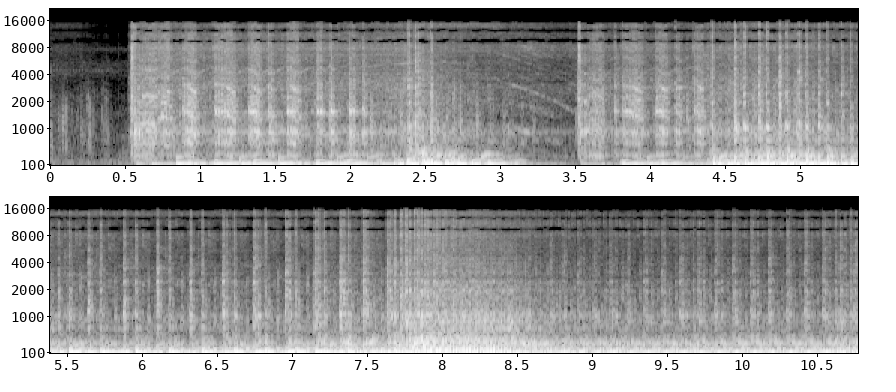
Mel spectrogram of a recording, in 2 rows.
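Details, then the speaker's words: 2001 Lexus IS300 with 1UZ V8 swap, first start after final engine installation; cranks, catches, surges and stumbles to a ragged idle due to a vacuum leak and unplugged mass airflow sensor. "all right guys we had a vacuum leak and we didn't have a mass air flow hooked up so let's try that"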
